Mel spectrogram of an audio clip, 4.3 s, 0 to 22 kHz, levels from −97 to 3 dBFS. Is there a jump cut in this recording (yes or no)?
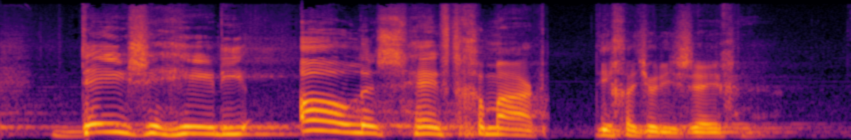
yes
